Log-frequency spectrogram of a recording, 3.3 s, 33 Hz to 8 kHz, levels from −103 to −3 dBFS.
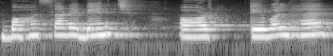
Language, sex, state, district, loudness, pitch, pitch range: Hindi, female, Bihar, Patna, -15 LUFS, 250 Hz, 225-260 Hz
